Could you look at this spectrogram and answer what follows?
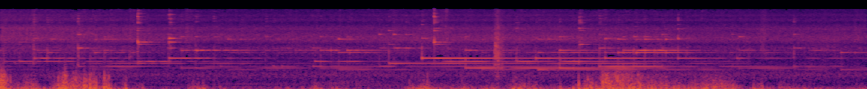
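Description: Wind chime ringing: scattered, overlapping notes that each ring on for a second or more. Gusts of wind buffet the microphone, strongest near the start and again about two-thirds of the way through.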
